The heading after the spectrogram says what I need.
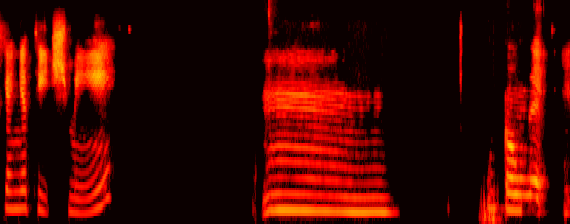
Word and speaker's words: Công nghệ: Ừm, Công nghệ. Konge.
